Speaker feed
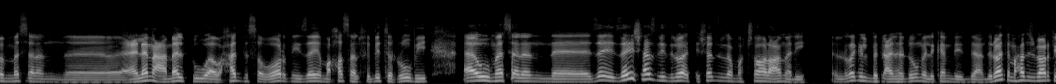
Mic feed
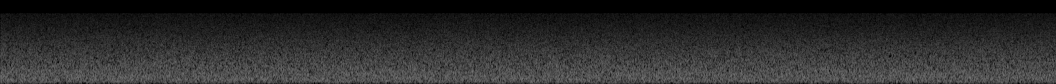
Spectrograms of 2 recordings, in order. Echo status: none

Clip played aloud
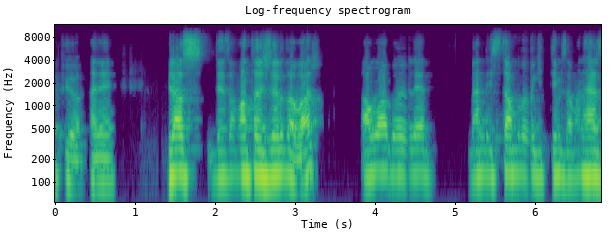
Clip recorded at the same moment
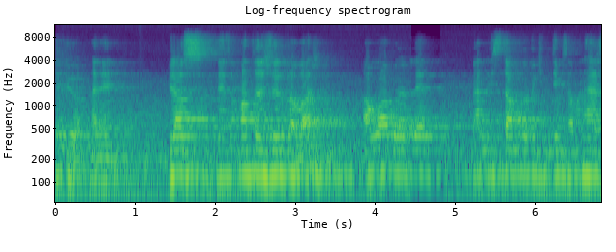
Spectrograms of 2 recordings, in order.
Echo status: present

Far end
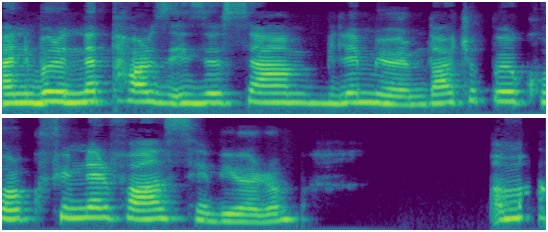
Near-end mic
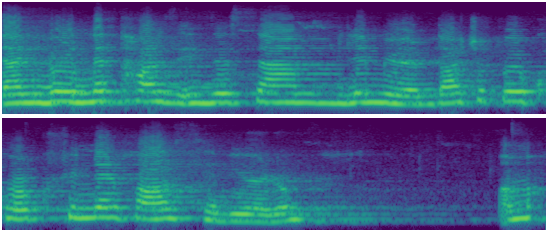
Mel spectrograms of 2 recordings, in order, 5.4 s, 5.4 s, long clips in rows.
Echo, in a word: present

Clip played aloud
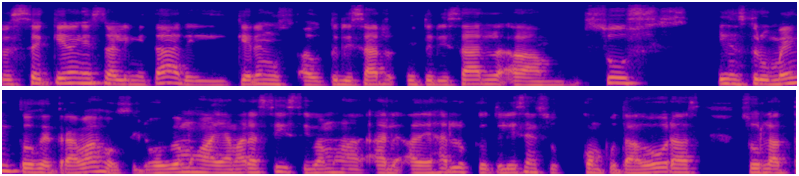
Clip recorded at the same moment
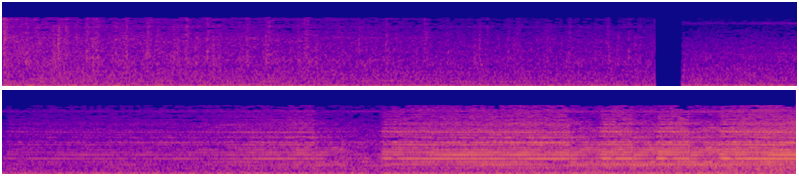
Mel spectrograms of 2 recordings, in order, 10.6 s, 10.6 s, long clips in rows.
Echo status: none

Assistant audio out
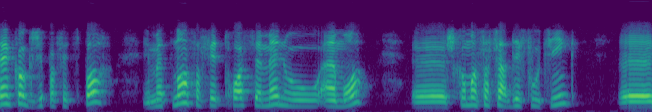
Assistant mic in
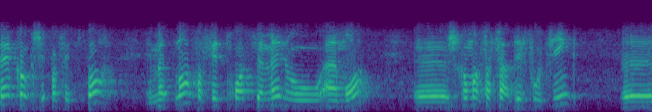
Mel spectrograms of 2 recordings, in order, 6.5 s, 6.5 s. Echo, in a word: present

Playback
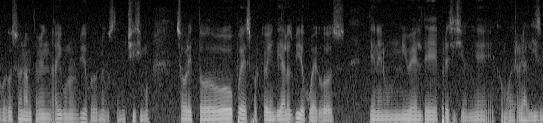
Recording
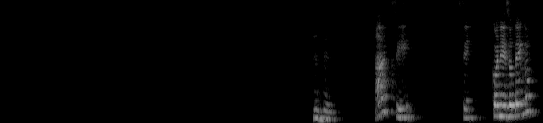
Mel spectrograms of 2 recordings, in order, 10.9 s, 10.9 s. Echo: none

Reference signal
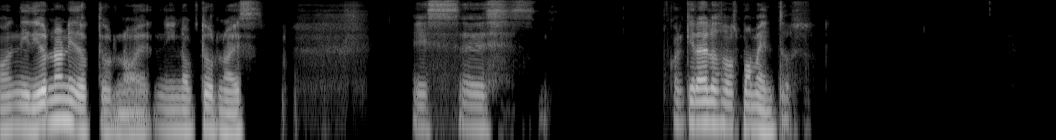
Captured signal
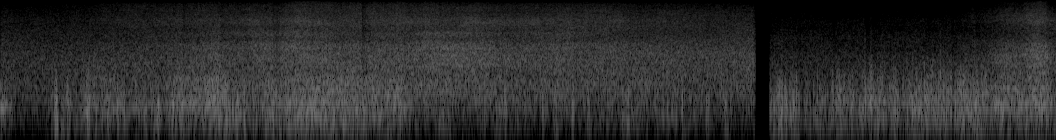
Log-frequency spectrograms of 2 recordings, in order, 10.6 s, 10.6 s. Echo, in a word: none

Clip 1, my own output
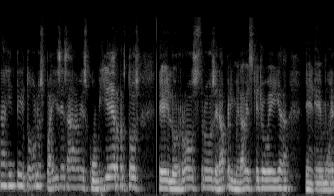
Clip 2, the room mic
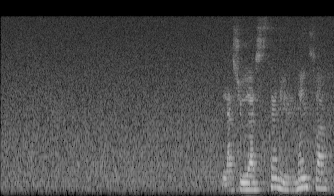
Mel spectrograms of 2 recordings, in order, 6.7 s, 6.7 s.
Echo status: none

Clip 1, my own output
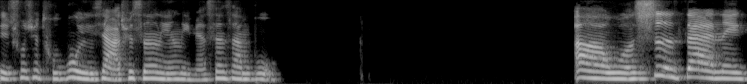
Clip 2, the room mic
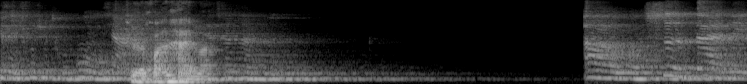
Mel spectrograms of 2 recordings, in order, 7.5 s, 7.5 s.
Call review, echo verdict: present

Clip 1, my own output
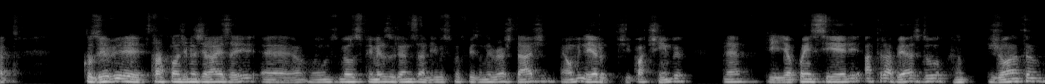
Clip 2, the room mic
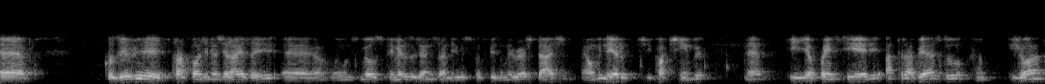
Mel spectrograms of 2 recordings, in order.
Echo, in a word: present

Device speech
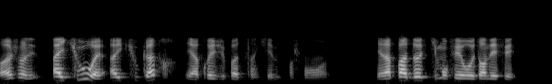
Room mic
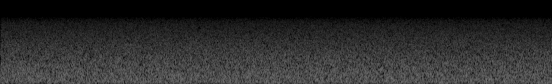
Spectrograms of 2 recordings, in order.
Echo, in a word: none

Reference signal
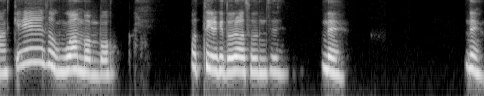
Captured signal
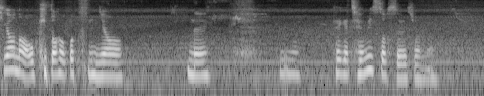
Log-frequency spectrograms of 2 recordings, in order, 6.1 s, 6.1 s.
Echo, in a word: none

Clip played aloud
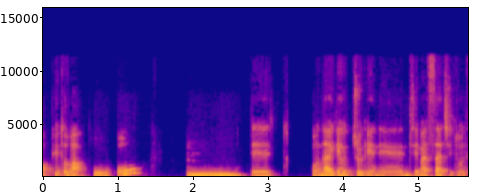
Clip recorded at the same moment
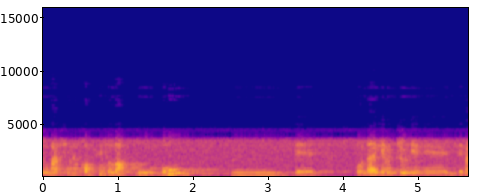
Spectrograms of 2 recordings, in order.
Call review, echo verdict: present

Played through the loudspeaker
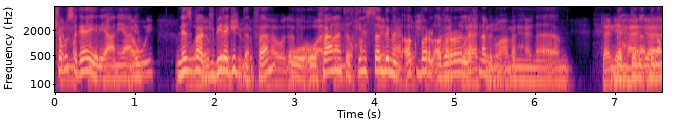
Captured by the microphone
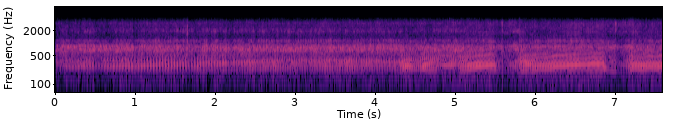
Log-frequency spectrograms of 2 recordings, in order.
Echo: none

